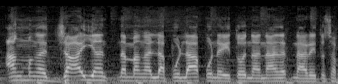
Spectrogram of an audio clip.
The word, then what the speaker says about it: lapu-lapu: experience grouper kapuso ay lapu-lapu or lapu-lapu ah Yan ang tama raw na pronunciation niyan lapu-lapu garupa sa China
